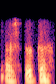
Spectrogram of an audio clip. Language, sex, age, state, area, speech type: Sanskrit, male, 18-30, Haryana, urban, conversation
